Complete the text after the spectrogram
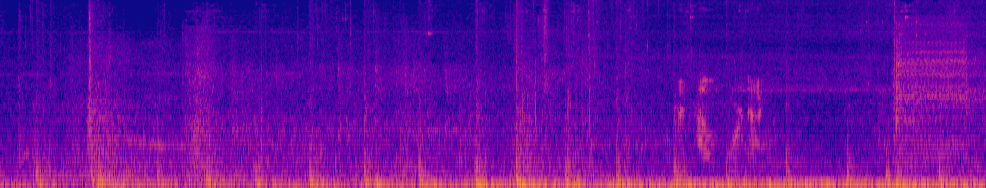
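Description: Boots thud on a metal floor.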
